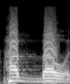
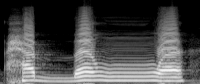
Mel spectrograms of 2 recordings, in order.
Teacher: Linukhrija bihi habban wa, ha kecil, hati-hati jangan sampai dibaca habbau, tapi habban wa, tanwin bertemu waw sebagaimana yang tadi, yaitu idgham bi gunnah. Langkah pertama masukkan tanwinnya ke waw, hilang suara nunnya menjadi suara waw, kemudian ditahan gunnahnya.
